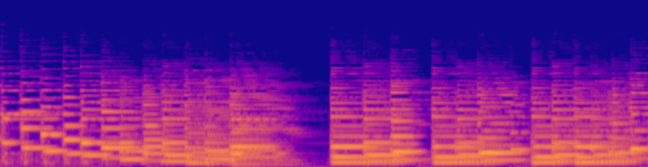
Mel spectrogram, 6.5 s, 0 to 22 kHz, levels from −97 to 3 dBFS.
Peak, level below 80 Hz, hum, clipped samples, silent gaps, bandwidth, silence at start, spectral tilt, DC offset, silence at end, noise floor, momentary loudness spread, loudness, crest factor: -12 dBFS; -56 dBFS; none; under 0.1%; none; 5.2 kHz; 0 s; -10 dB/octave; under 0.1%; 0 s; -45 dBFS; 5 LU; -26 LUFS; 14 dB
